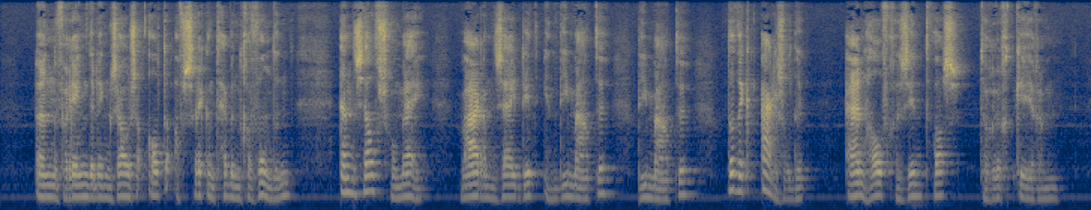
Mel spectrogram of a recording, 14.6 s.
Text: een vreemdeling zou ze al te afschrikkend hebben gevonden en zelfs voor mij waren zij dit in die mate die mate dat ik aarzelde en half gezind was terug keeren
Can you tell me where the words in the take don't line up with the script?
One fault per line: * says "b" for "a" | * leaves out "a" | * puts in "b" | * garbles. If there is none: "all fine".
all fine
